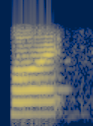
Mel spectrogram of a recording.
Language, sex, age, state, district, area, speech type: Manipuri, female, 18-30, Manipur, Imphal West, rural, conversation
